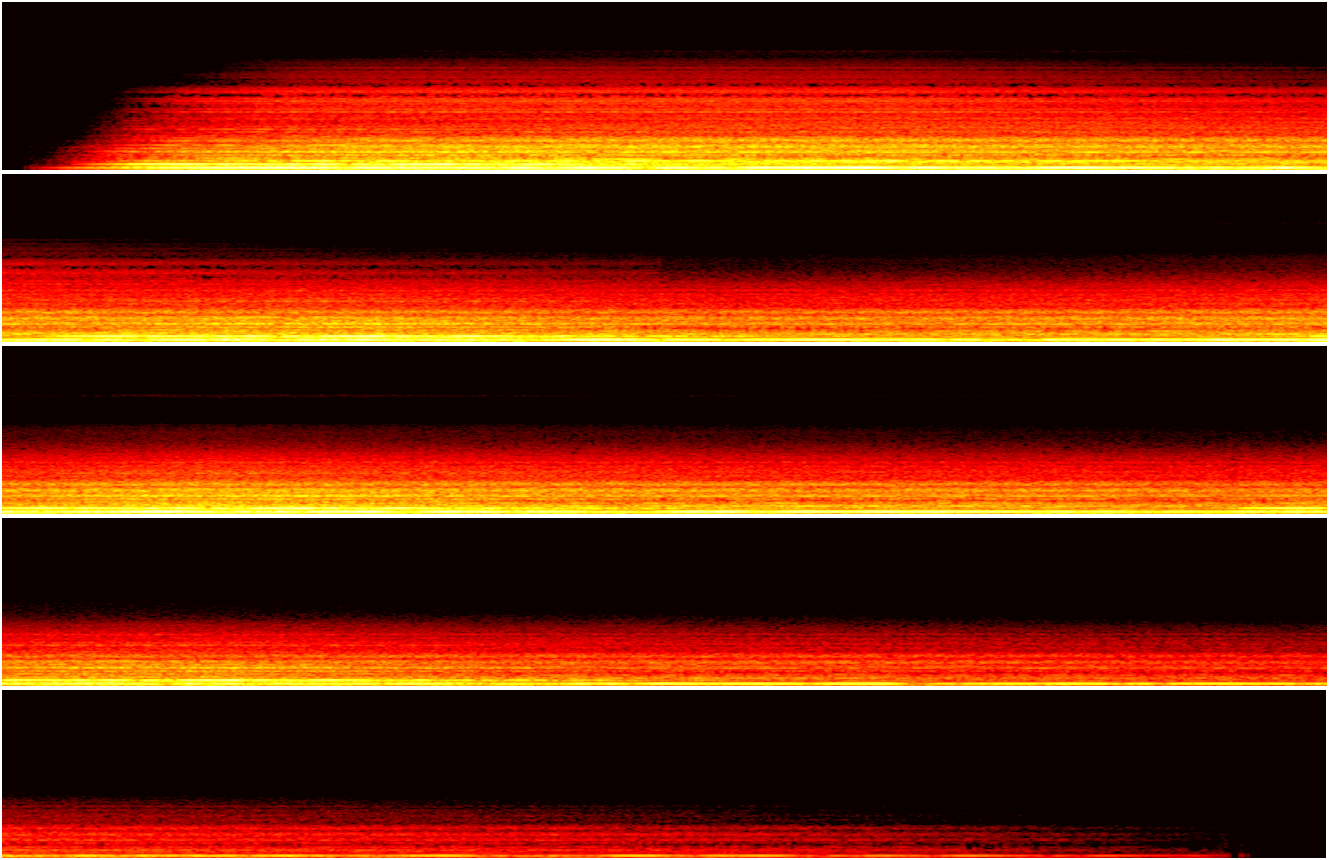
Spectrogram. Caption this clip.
Horror scary ghost low-mid
drone, horror, Mood, soundscape, tone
